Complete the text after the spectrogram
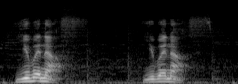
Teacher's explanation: at the end of the word you, the mouth shape is like oo. And we link the two words together with a consonant sound which closely matches the mouth shape. In this case, oo is similar to w. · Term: intrusion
